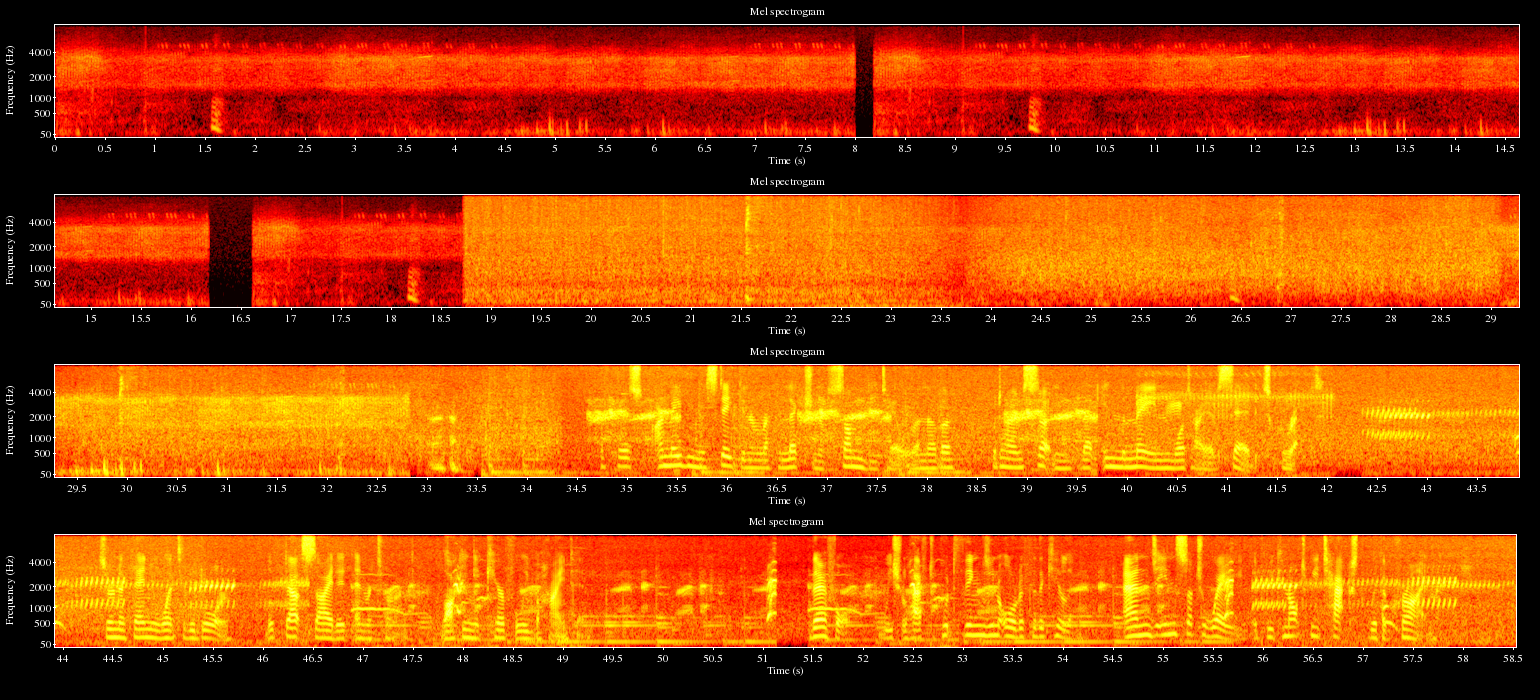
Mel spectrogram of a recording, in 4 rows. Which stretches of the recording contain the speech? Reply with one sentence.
You can hear the speech from 34.7 to 42.0 s, from 44.4 to 49.3 s and from 51.5 to 57.8 s.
